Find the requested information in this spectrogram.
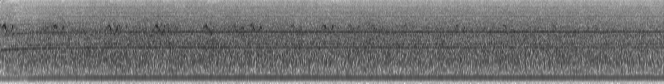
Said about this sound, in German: Und jetzt wirft Pitti zur Probe den Motor an.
